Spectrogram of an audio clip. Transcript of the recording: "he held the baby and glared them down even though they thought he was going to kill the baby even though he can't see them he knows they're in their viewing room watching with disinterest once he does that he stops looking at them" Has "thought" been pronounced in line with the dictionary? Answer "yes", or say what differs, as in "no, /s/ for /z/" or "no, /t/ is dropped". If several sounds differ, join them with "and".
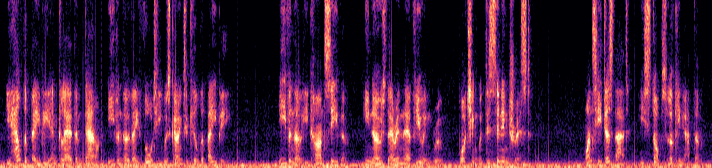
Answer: yes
